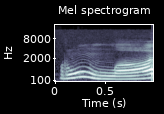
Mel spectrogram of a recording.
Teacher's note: lafadz Allah dibaca tafkhim atau tebal, karena sebelum lafadz Allah atau lam jalalahnya ini ada huruf berbaris dhammah ya. Jadi dibacanya ditebalkan.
